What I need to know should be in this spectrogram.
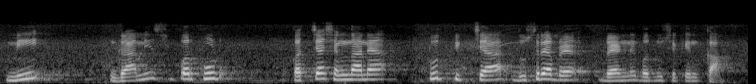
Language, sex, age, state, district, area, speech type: Marathi, male, 45-60, Maharashtra, Akola, rural, read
